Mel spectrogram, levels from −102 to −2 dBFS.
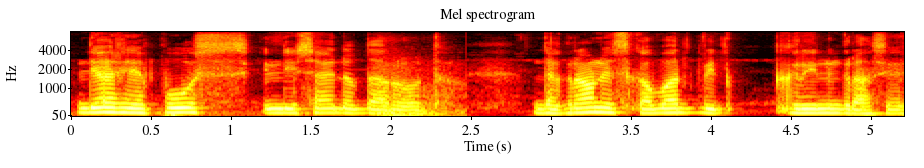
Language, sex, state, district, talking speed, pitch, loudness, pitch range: English, male, Arunachal Pradesh, Lower Dibang Valley, 185 wpm, 145 Hz, -15 LUFS, 135-155 Hz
